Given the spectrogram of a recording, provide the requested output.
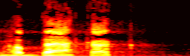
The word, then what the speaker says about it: Habakkuk: And so just for sake of choosing one, I grew up with the name Habakkuk. And so emphasis on the back, and that's how I'm going to pronounce it.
